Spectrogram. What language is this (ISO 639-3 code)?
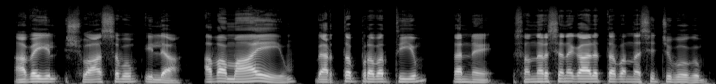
mal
